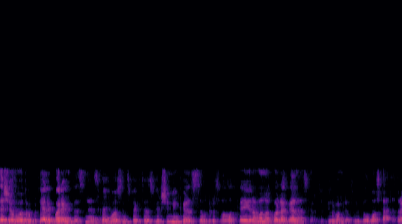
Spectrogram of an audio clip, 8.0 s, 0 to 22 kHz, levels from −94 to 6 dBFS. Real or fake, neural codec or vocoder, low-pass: real; none; 5.4 kHz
